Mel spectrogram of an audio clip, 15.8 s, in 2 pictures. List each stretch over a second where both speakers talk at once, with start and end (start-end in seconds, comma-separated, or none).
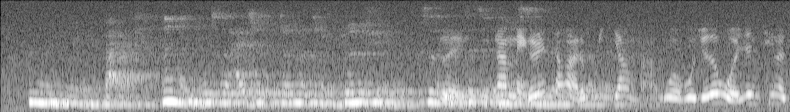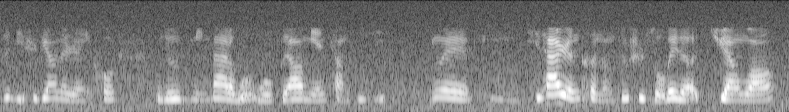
4.4-6.1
